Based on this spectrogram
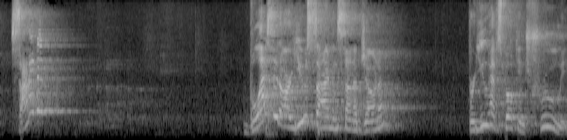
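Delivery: acted amazed surprise, swooping exclamation. Retelling the reply given to simon, acting out a surprised voice. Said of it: "you can almost hear the surprise in his voice".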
